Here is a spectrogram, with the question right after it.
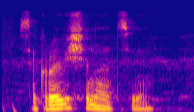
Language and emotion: Russian, neutral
